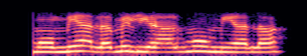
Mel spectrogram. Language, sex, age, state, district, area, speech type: Dogri, female, 18-30, Jammu and Kashmir, Samba, urban, conversation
